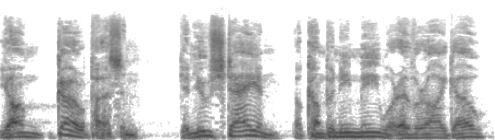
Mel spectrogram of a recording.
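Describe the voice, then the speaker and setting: An actor voicing a huge, friendly, blustery stone gargoyle in a video game, with boastful, simple wording and a gravelly voice. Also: male voice, lowish voice, expressive, normal speed. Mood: playful, curious. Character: huge friendly stone gargoyle colossus, blustery, dim, big-hearted protector. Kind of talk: video game character voice lines.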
